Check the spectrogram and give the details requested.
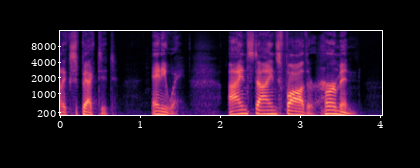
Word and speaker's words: Hermann: Friday March 14 1879 Albert Einstein born in the city of ohm he's born in Germany - Hermann Einstein Hermann looks like Herman it's pronounced Herman I believe they just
